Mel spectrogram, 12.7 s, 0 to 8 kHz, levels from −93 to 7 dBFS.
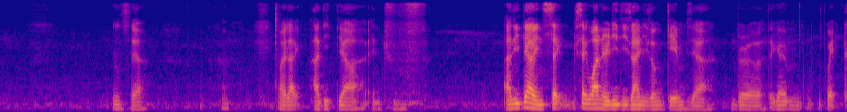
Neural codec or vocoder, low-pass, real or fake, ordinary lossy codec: codec, 16 kHz, 4 kbps, FreqCodec, larger model; 7.2 kHz; fake; none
